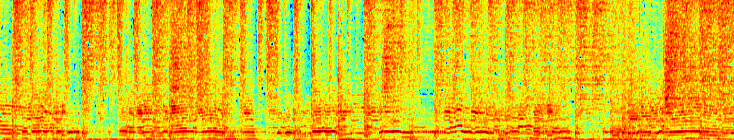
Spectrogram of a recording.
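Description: Band playing a blues-rock instrumental: an electric guitar plays a lead of sustained, bent and wavering notes over a drum kit and low steady notes.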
